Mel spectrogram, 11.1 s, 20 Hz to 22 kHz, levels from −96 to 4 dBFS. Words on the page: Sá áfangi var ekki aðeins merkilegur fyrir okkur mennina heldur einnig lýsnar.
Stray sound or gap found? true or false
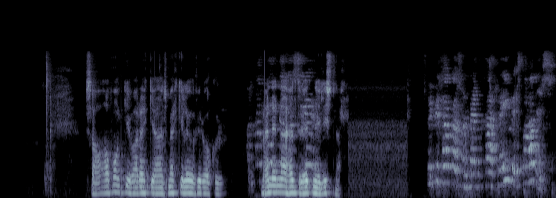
false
